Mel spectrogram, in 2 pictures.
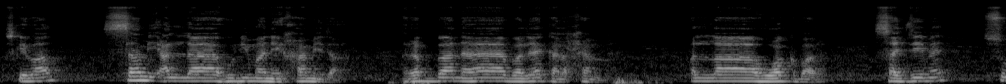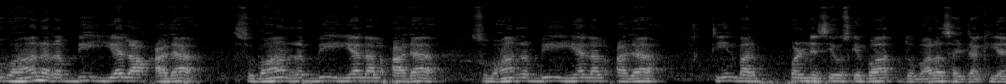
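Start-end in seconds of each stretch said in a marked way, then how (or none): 1.0-8.1 slow, measured Arabic with each word drawn out; slow correct prayer phrases; careful recitation. Shown as a demonstration. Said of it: "عربی صحیح مفہوم میں پڑھیں گے". 9.8-16.5 slow, measured سبحان ربی الاعلی with every syllable clear; careful recitation. Shown as a demonstration. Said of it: "عربی صحیح مفہوم میں پڑھیں گے".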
